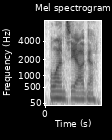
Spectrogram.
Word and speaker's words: Balenciaga: Do you know of a Spanish fashion brand called Balenciaga? Is that how you say it? – Yes, Balenciaga. – Did I say it right? – Yeah, that was good.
